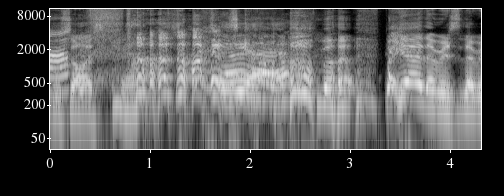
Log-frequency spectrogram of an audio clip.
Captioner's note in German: lacht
